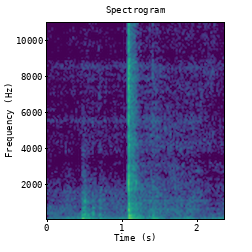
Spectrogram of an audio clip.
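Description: Wooden spatula knocking once against a nonstick wok: a single sharp click about a second in, after a softer thump, as dry cellophane noodles are worked into the pan.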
